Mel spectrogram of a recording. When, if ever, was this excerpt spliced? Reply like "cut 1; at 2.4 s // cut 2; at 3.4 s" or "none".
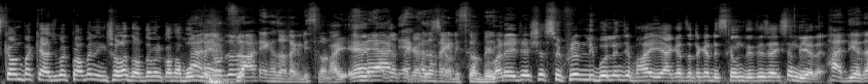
cut 1; at 2.3 s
